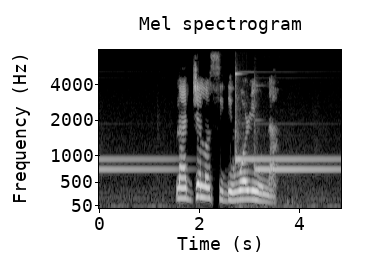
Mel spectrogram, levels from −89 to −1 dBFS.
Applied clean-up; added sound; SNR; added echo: none; Doorbell; 9 dB; none.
